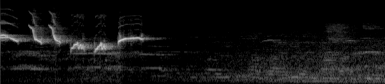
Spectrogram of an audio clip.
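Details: Orange-headed thrush song, played to spark singing in other birds of its kind: an opening phrase of six descending and rising whistled notes over a second and a half, then quiet background noise.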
